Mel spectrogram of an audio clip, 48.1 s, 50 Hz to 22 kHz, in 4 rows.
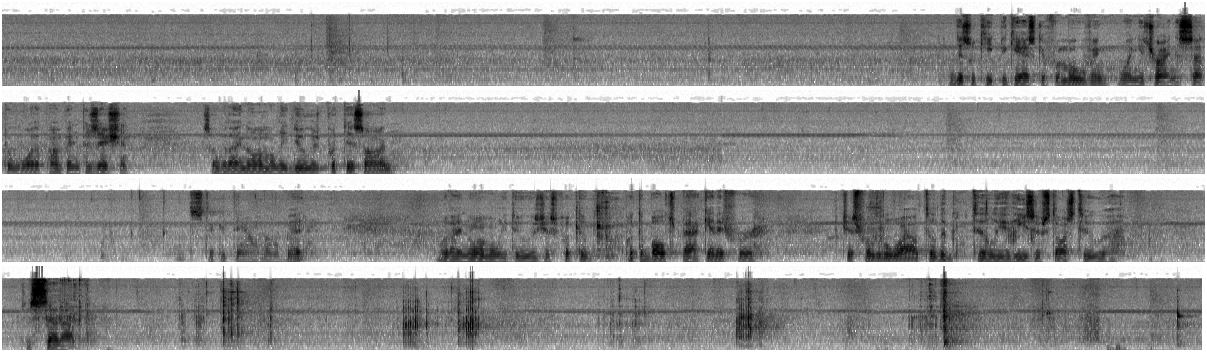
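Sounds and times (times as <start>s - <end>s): electrical hum: 0.0s - 48.0s
faint brushing sounds: 44.5s - 44.9s, 46.2s - 47.8s.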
